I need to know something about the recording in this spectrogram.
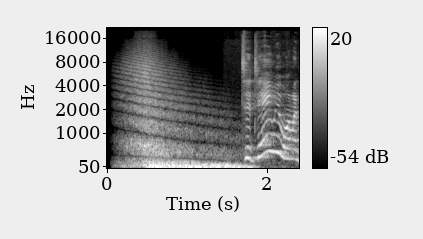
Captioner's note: swooshing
